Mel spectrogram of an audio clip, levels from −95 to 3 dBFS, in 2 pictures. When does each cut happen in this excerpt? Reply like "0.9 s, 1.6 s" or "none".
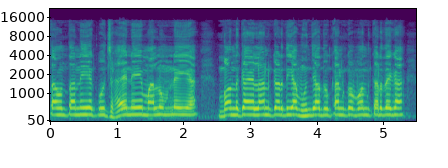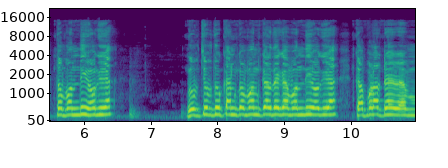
none

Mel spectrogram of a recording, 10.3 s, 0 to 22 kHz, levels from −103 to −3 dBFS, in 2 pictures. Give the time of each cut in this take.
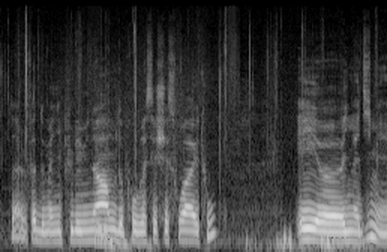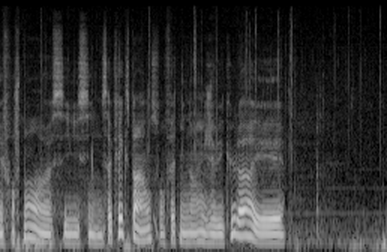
none

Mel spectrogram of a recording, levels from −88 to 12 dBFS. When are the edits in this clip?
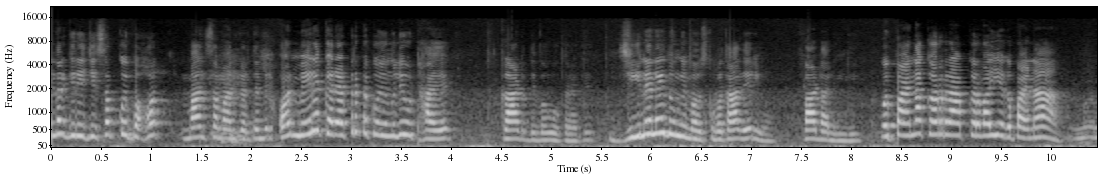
2.2 s, 8.1 s

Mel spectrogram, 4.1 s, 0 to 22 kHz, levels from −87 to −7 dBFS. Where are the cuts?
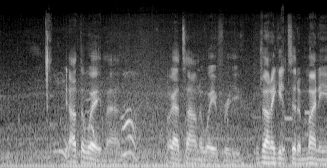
3.1 s

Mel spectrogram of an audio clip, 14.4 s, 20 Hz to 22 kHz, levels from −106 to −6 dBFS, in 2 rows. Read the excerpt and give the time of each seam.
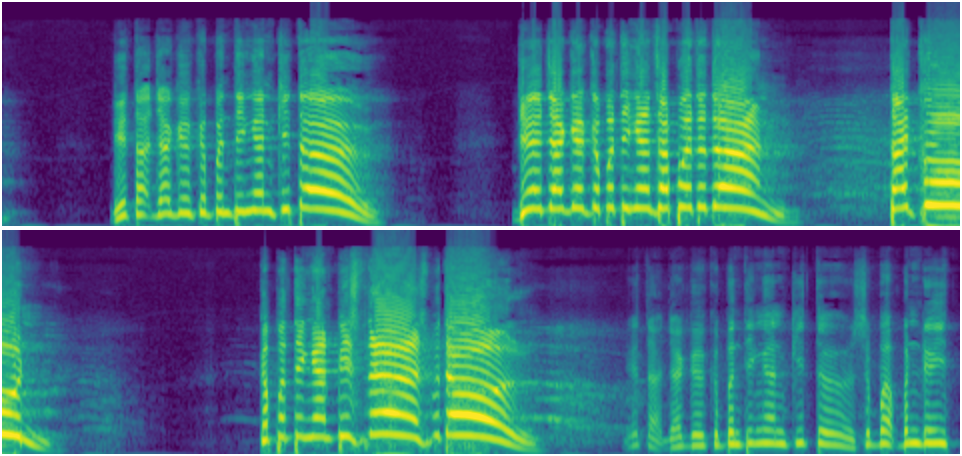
none

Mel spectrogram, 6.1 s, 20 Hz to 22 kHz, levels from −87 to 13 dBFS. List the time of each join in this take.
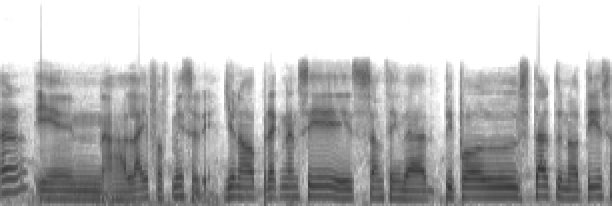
2.1 s, 4.3 s

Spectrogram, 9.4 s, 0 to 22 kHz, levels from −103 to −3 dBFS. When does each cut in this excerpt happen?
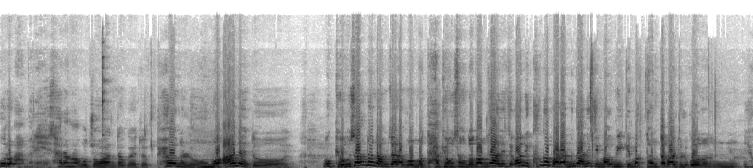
3.8 s

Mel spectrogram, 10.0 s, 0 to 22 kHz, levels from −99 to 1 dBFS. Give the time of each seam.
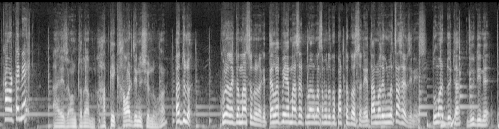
3.3 s, 8.5 s

